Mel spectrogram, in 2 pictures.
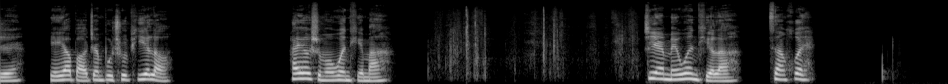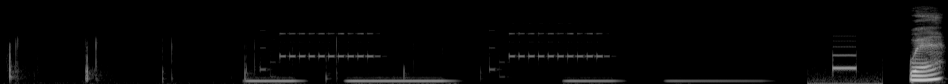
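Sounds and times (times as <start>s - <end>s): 
speech: 0.0s - 1.8s, 2.9s - 4.0s, 6.4s - 8.2s, 18.6s - 18.9s
telephone ringing: 12.0s - 15.8s.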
